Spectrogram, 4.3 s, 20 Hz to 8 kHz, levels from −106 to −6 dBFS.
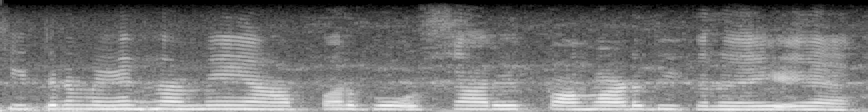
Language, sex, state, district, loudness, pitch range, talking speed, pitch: Hindi, female, Uttar Pradesh, Shamli, -15 LUFS, 245-265 Hz, 150 wpm, 255 Hz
